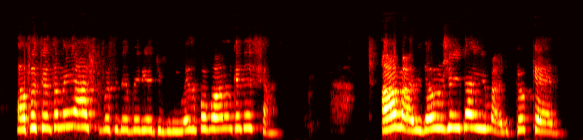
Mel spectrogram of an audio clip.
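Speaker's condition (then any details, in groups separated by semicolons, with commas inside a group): Cerebral palsy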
